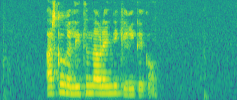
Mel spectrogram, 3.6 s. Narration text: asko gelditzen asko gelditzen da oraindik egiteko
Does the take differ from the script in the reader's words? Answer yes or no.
yes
